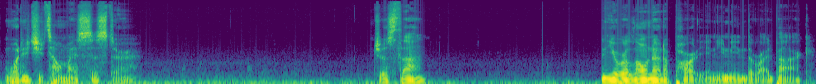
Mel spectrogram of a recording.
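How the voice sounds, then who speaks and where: A man's exaggerated voice, deep, dark and crackly with fry, portrays a confident, flirtatious big brother in an intimate ASMR roleplay. He speaks in a teasing, familiar manner, like someone nearby, and sounds teasing and smug.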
